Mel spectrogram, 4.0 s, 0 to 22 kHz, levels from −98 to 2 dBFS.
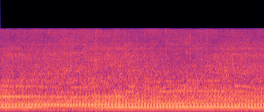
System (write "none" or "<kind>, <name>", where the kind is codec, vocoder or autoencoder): autoencoder, DAC-VAE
